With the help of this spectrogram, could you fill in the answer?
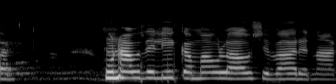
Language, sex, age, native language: Icelandic, female, 12, Icelandic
